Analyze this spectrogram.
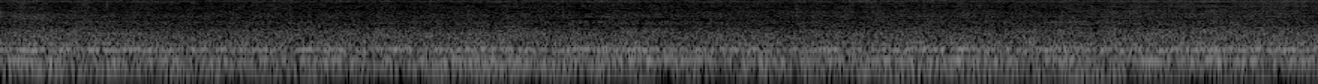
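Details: Short stretch of unbroken bee buzzing, a smooth low hum of even loudness with faint hiss above.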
